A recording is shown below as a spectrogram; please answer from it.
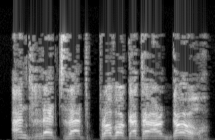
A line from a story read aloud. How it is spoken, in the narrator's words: he shouted at the end, as if he was repeating someone else's order under hypnosis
